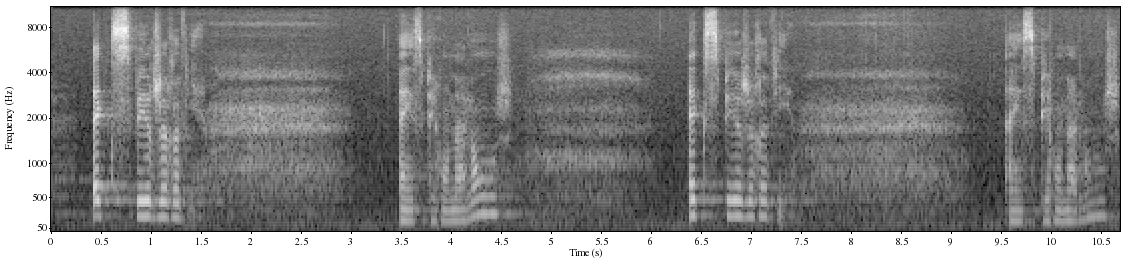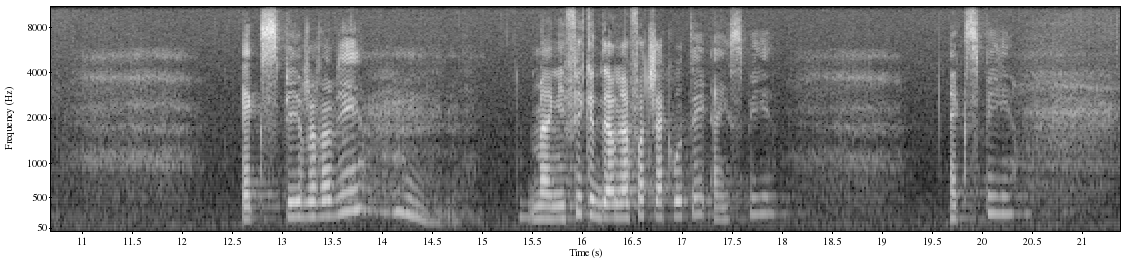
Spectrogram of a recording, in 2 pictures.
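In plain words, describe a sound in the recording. A woman speaks calmly and clearly into a close microphone, giving instructions in short phrases.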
